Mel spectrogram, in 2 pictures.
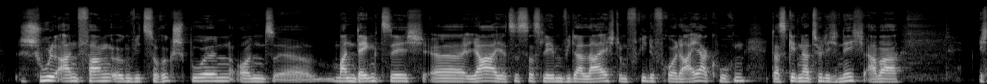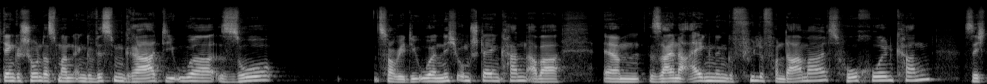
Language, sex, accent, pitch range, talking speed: German, male, German, 135-175 Hz, 160 wpm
